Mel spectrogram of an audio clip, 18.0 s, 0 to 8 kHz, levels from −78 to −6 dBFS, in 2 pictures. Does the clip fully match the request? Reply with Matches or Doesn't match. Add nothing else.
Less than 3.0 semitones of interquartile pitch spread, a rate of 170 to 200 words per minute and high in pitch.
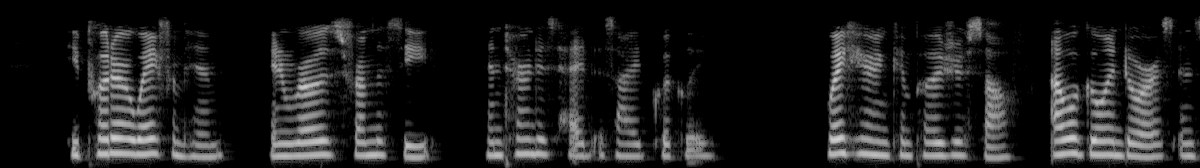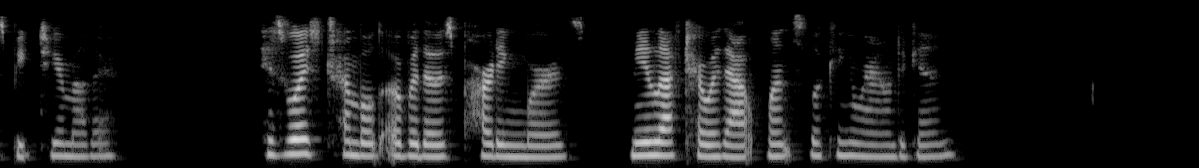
Doesn't match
